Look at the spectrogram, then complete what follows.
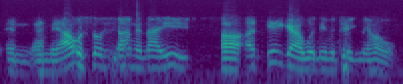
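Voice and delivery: ordinary talk, nothing marked

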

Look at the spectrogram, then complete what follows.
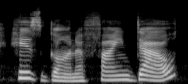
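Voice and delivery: slow, "find out" joined; linked find out. Shown as a demonstration. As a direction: run "find" into "out". ("find out" ligado, devagar)

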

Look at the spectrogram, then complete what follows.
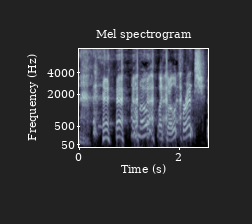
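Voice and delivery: high, laughing mock protest; exasperated comeback. Friend defending himself to the yelling driver, exasperated. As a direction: draw out the helpless retort, half laughing.

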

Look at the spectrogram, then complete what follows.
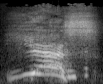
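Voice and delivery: high, loud, elated shout; thrilled cheer. Real, not acted. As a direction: shout it out in triumph. Just knighted by the queen, celebrates.

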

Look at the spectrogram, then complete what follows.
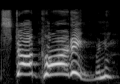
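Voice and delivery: "guarding" drawn out high and loud; mock quarrel shout. [name] scolding Jasper in laser tag, loud drawn-out complaint.

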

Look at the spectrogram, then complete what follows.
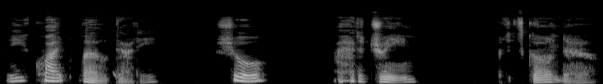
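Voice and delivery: put-on high child voice, anxious then calm; a little girl checking on daddy; sleepy child. A narrator's reading.

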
